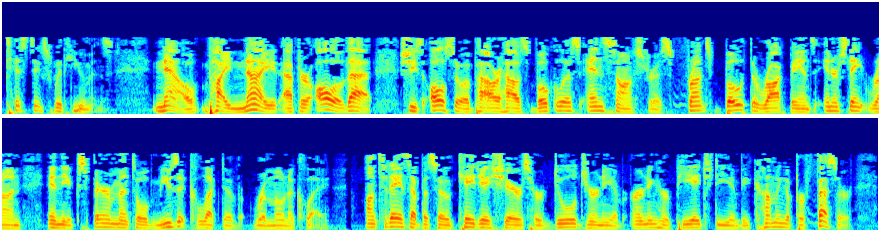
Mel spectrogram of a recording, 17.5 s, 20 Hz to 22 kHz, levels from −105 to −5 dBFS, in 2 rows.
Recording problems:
garbled, watery; slightly; nothing above 6 kHz

